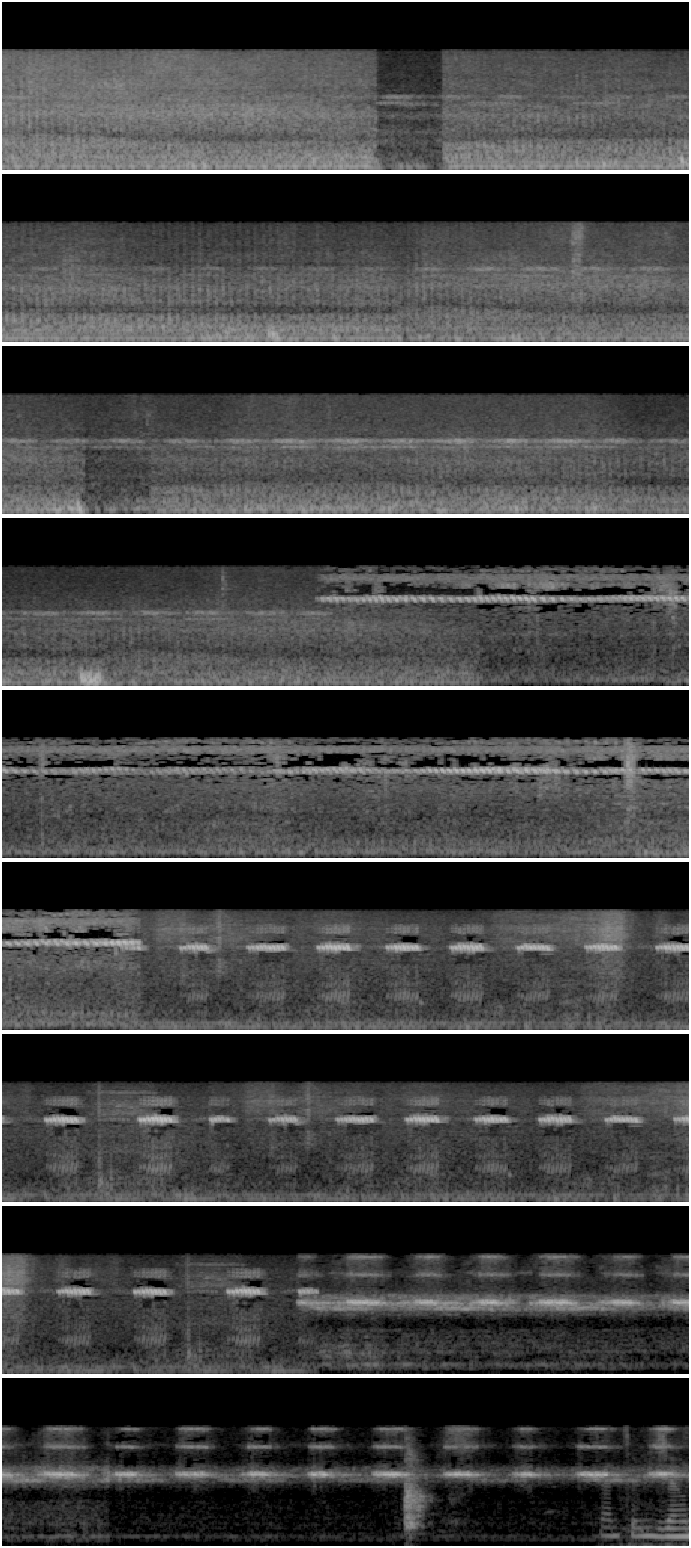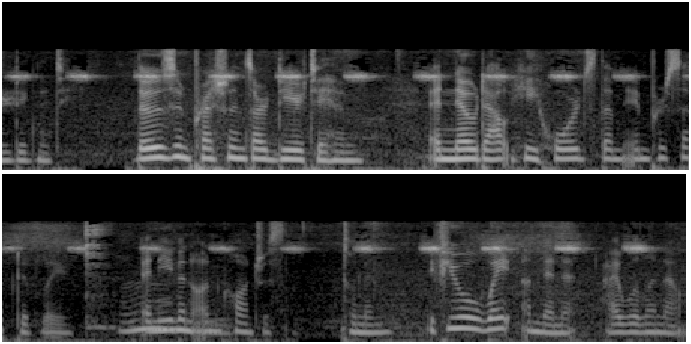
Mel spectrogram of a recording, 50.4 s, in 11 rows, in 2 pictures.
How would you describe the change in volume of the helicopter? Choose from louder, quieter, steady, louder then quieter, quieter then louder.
quieter.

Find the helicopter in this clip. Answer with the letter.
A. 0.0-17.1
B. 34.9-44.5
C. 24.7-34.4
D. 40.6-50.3
A.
